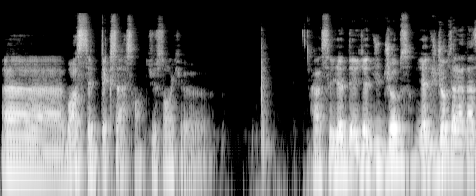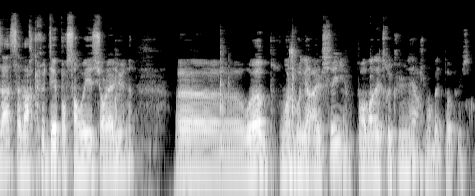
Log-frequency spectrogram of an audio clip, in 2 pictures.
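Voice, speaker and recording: A man's voice: on the low side, steady tone, normal speed, darkish tone. A man hosting a live-streamed morning press review in a loose, joking way, reading out chat messages and thanking subscribers.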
